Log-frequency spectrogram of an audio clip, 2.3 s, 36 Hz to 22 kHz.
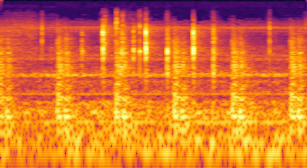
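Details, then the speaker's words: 5kW MaxPeedingRods diesel heater running 25 minutes, set to 20°C with the workshop at 24°C: crisp regular ticks about twice a second over a low fan hum. This is normal, even fuel pump clicking. "So that's the heater in a nutshell. You can hear it clicking in the background."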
